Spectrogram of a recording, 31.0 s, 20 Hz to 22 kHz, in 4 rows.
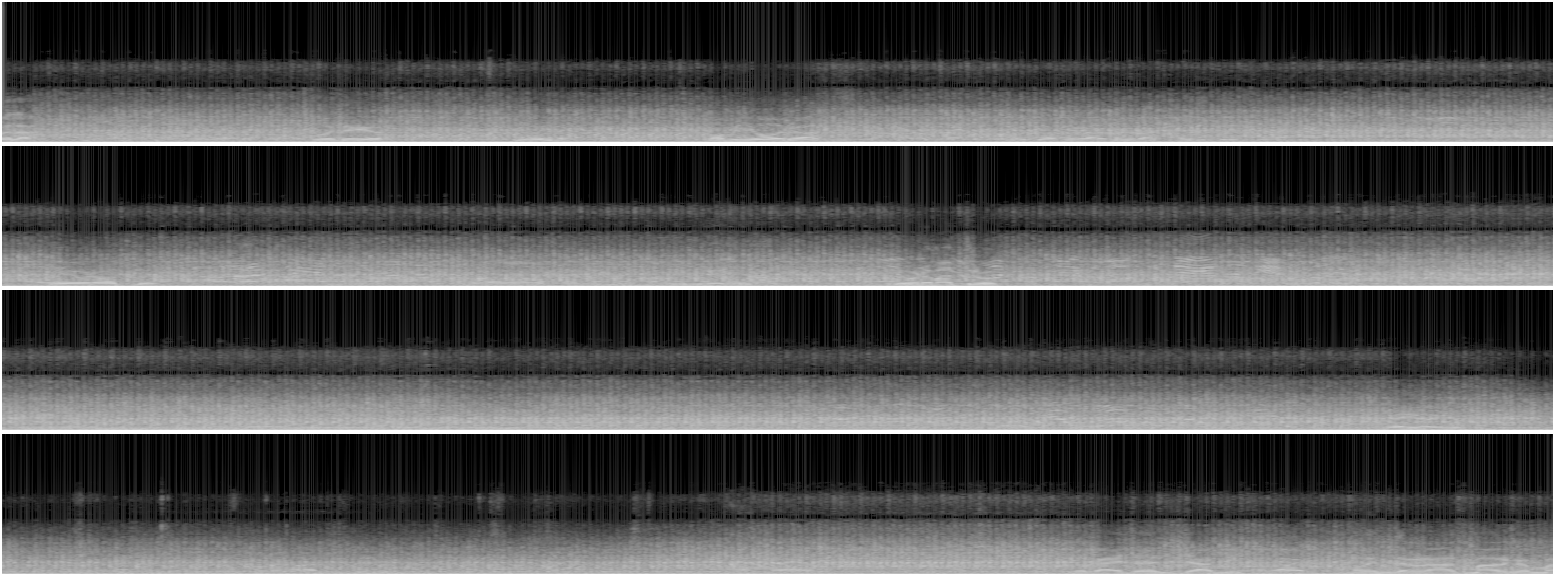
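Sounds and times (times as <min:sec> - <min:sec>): people talking: 0:00.0 - 0:02.9, 0:03.5 - 0:22.9, 0:23.7 - 0:25.4, 0:26.8 - 0:27.5, 0:28.6 - 0:31.0
bus engine idling: 0:00.0 - 0:31.0.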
